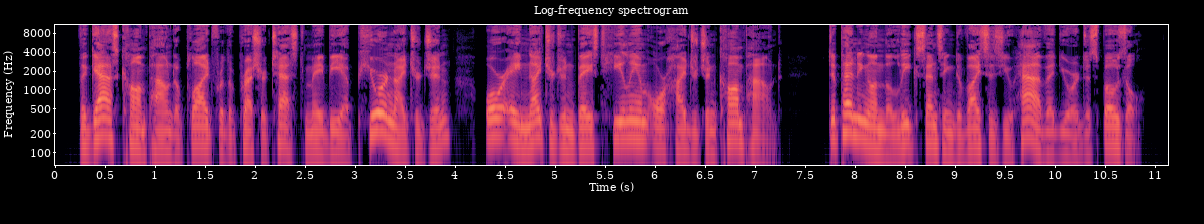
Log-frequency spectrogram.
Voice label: e Learning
